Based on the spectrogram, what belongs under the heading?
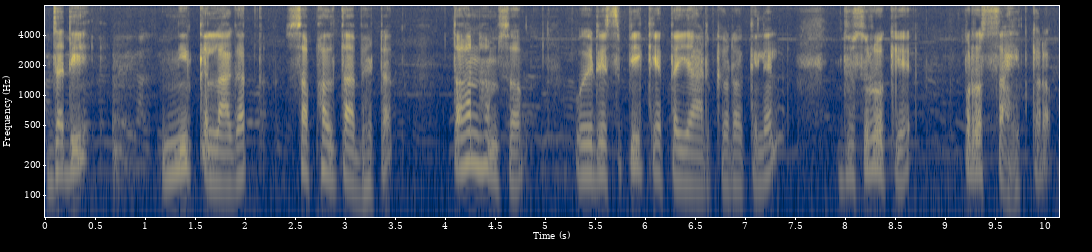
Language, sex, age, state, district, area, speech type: Maithili, male, 60+, Bihar, Sitamarhi, rural, spontaneous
